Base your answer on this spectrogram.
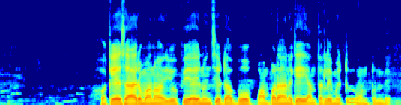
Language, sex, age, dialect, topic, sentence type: Telugu, male, 36-40, Utterandhra, banking, question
